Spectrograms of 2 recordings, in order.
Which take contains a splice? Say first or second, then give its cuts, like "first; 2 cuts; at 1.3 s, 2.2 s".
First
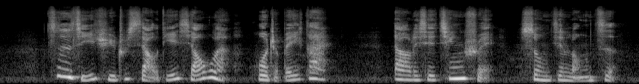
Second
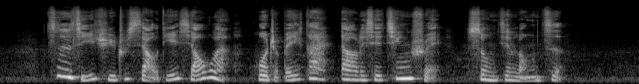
second; 1 cut; at 3.3 s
